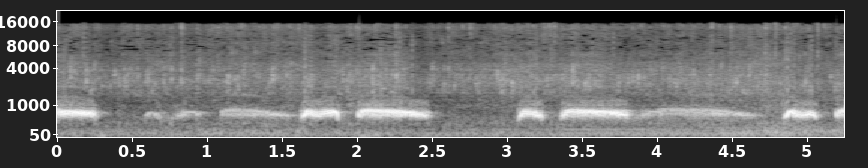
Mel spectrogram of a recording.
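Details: Captive spotted dove lure bird of about five years, at home, pressing a rival: repeated low hollow coo phrases, each a short note followed by a longer drawn-out one, interspersed with fainter softer coos.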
